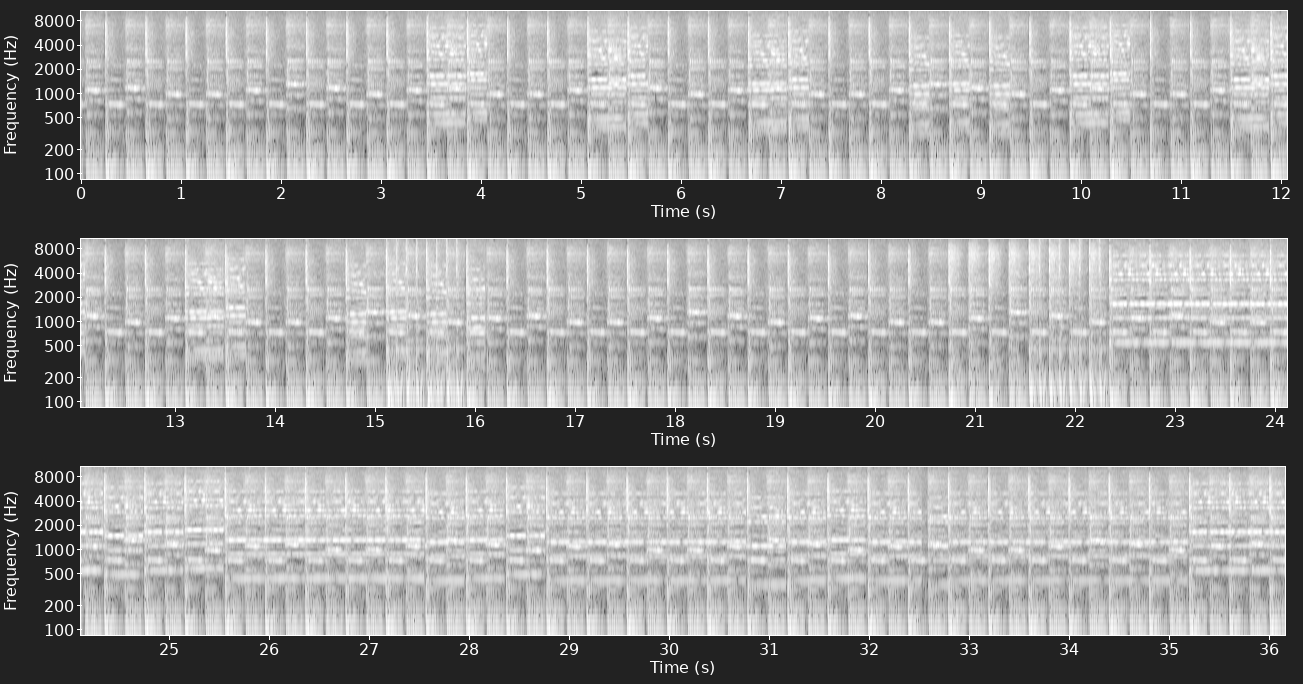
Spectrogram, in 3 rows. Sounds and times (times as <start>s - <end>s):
Music: 0.0s - 36.1s.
